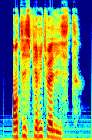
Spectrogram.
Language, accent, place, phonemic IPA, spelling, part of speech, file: French, France, Lyon, /ɑ̃.tis.pi.ʁi.tɥa.list/, antispiritualiste, adjective, LL-Q150 (fra)-antispiritualiste.wav
- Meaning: antispiritualist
